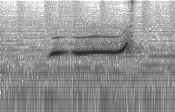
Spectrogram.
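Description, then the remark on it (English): A person whistles a single clear, sustained note that holds steady for under a second and then slides upward at the end, fairly loud with no talking. “And he is going to whistle again”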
